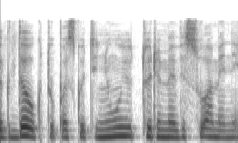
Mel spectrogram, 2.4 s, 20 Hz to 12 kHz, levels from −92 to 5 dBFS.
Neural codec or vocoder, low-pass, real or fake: none; 7.2 kHz; real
